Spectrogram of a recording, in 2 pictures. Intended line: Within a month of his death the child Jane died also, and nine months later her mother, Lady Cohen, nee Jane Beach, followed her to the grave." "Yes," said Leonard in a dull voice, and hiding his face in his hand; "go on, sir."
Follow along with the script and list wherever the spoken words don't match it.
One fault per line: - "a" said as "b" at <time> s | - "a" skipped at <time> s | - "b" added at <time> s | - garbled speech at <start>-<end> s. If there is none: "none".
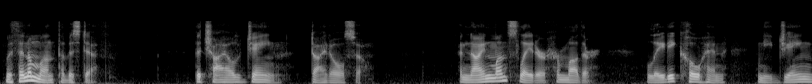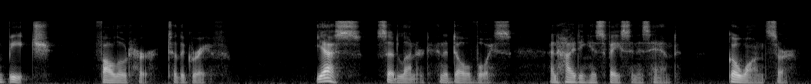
none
